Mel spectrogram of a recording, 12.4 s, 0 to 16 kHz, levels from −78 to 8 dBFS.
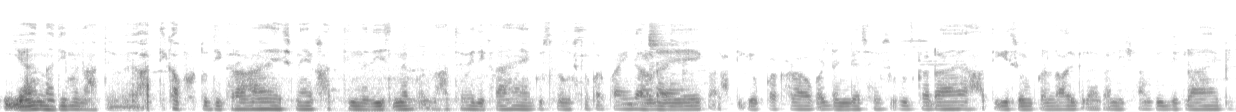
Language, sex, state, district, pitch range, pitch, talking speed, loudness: Maithili, male, Bihar, Supaul, 105-110 Hz, 110 Hz, 250 wpm, -41 LUFS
